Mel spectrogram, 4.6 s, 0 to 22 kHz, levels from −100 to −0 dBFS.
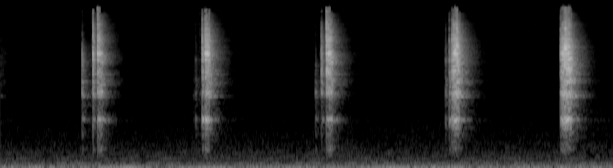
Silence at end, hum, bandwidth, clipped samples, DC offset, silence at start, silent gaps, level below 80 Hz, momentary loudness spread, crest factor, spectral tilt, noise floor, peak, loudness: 0.25 s; none; 17.5 kHz; under 0.1%; under 0.1%; 0.7 s; none; -60 dBFS; 12 LU; 32 dB; 5 dB/octave; -61 dBFS; -2 dBFS; -27 LUFS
